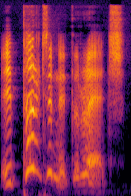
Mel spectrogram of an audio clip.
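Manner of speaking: high, slow, loud scornful squeal; utmost scorn. A narrator's reading. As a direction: spit it out in disdain. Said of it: "utmost scorn in her voice".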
